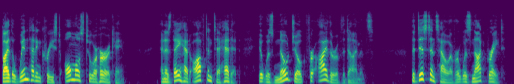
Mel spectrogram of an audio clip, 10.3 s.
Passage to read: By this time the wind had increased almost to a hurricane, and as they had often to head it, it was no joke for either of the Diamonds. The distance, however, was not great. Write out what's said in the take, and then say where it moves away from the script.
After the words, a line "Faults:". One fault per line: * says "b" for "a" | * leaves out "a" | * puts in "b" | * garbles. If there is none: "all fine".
By the wind had increased almost to a hurricane, and as they had often to head it, it was no joke for either of the Diamonds. The distance, however, was not great.
Faults:
* leaves out "this time"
